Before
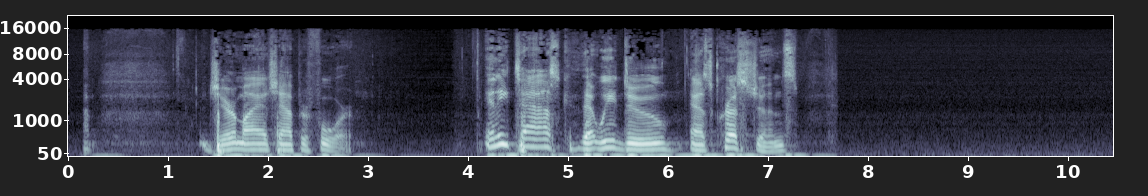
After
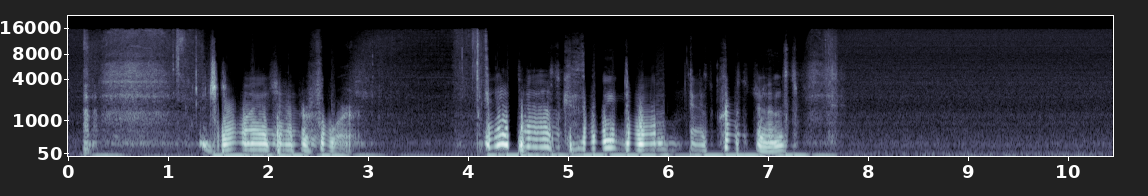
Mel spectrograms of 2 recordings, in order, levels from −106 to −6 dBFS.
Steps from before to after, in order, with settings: peak limiter -13 dBFS, peak gain reduction 8 dB; graphic EQ 125/250/8000 Hz -8/+5/-8 dB; low-pass that closes with the level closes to 480 Hz, closed at -22.5 dBFS; bass shelf 220 Hz -2.5 dB; 5.87–6.38 s: level held to a coarse grid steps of 19 dB; speakerphone echo 90 ms, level -15 dB; transformer saturation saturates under 390 Hz; trim +6.5 dB

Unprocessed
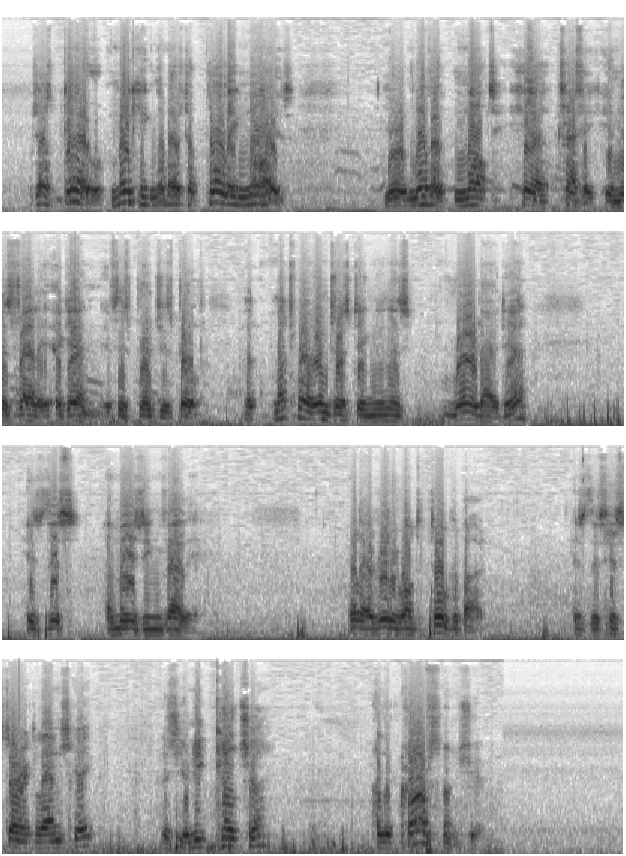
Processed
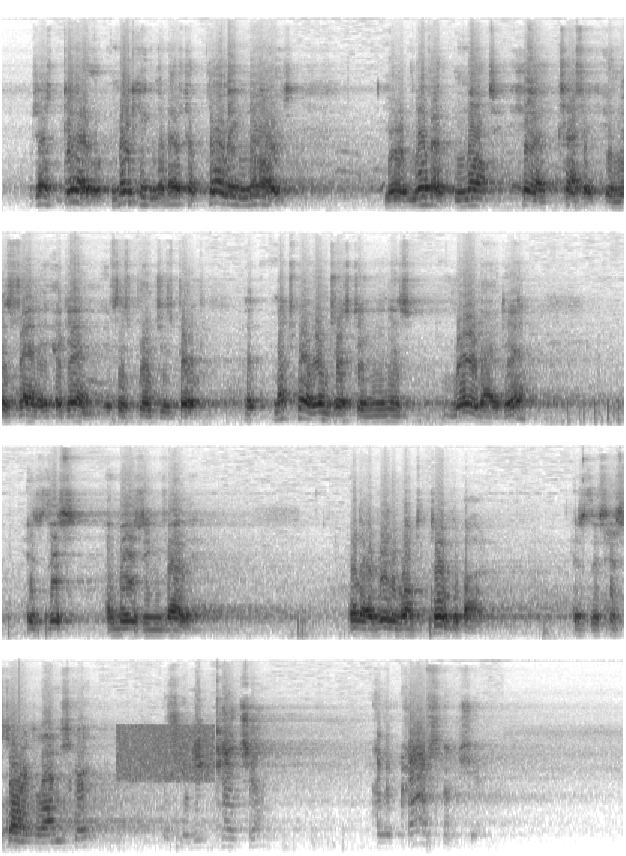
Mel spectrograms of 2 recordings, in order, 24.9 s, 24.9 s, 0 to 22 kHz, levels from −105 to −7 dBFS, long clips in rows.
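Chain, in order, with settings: high-pass sweep 470 Hz -> 2.2 kHz, 18.17–20.36 s; two-slope reverb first 0.54 s, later 4.4 s, from -18 dB, DRR 6.5 dB; painted sound noise, 19.80–20.79 s, 1.5–4.5 kHz -35 dBFS; trim -7 dB

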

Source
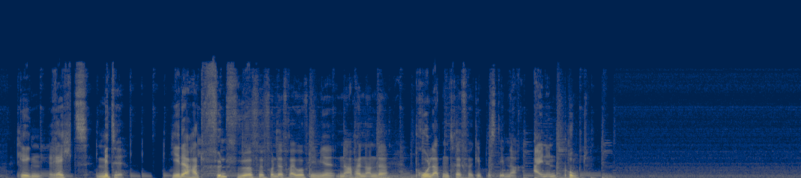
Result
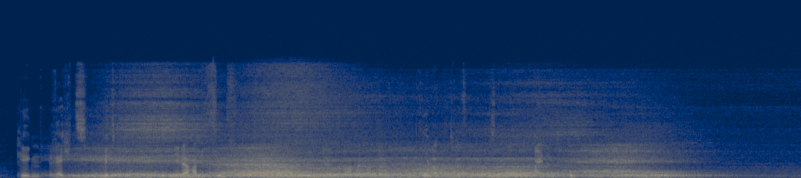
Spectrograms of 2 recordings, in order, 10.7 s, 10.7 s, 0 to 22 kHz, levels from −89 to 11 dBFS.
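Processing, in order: high-pass 400 Hz 6 dB/octave; added noise pink -64 dBFS; swelling reverb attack 1180 ms, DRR -7 dB; trim -8.5 dB

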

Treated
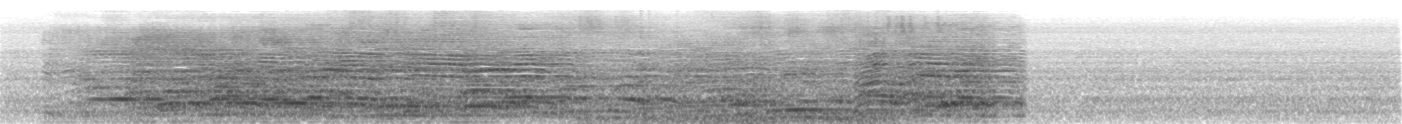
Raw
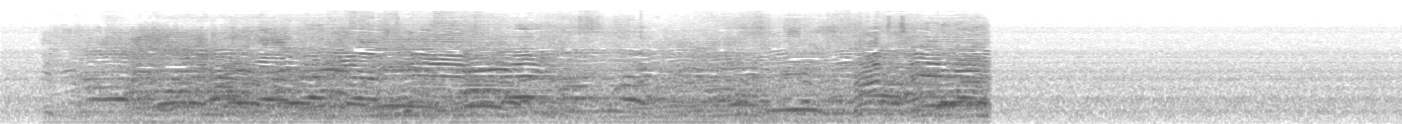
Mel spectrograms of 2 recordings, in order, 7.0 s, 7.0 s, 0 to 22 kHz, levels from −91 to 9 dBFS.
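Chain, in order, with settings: 2.86–4.43 s: octave divider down 1 oct, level +2 dB; loudspeakers at several distances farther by 14 m -3 dB, 62 m -6 dB; trim +6 dB

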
